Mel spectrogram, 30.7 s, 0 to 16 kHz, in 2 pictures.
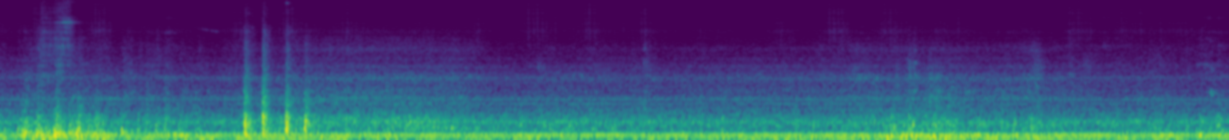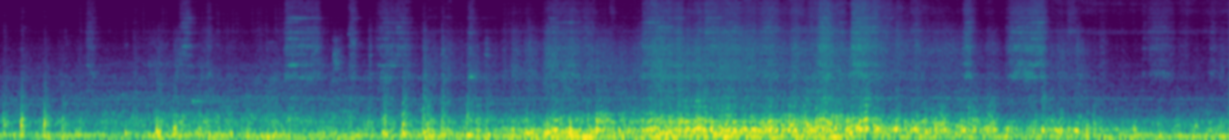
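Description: A Class 465 Networker electric multiple unit heard from inside the passenger saloon while running: a steady low rumble with scattered clicks from the wheels on the track. It grows louder for several seconds about two-thirds of the way through.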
